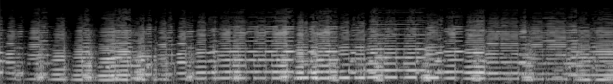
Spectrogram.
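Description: Weltmeister piano accordion playing a quick solo line in octaves: a run of short notes changing several times a second over lower sustained notes, stopping near the end.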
